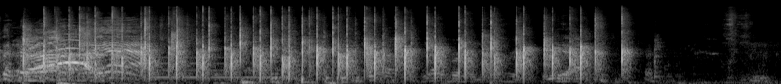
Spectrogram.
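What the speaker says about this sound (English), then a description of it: "thank you very much for the clapping and the singing along" Following a song at a live comedy and music show, an audience claps in a rhythmic, fairly even beat for several seconds, with a voice over the start, before the clapping thins out and fades.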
